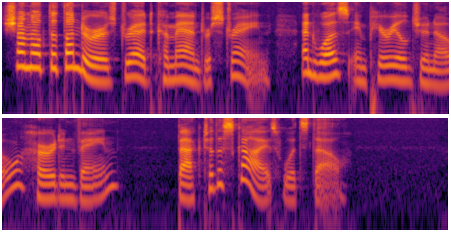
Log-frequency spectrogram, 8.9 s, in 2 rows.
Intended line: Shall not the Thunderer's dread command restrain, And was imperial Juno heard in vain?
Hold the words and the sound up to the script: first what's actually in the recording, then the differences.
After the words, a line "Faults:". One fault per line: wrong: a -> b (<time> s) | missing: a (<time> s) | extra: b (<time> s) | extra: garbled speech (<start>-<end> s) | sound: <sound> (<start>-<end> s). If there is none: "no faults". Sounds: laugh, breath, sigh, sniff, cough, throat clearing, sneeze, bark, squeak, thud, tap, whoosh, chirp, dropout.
Shall not the Thunderer's dread command restrain, And was imperial Juno heard in vain? Back to the skies wouldst thou
Faults:
extra: Back to the skies wouldst thou (6.2 s)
